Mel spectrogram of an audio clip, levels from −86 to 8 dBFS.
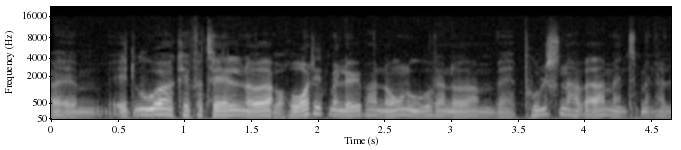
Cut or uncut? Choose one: cut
